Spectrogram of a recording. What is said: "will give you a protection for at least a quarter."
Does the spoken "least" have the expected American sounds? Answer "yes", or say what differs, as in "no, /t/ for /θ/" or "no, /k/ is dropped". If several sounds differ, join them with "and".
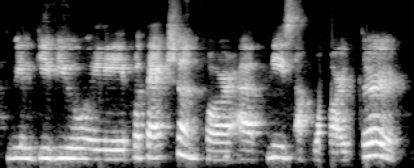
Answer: no, /t/ is dropped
